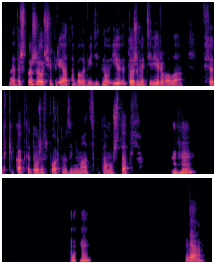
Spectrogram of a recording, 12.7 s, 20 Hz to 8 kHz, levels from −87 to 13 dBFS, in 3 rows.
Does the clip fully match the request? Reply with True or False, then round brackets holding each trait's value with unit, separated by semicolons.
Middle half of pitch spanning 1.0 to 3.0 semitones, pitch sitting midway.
True (2.6 semitones; 145 Hz)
